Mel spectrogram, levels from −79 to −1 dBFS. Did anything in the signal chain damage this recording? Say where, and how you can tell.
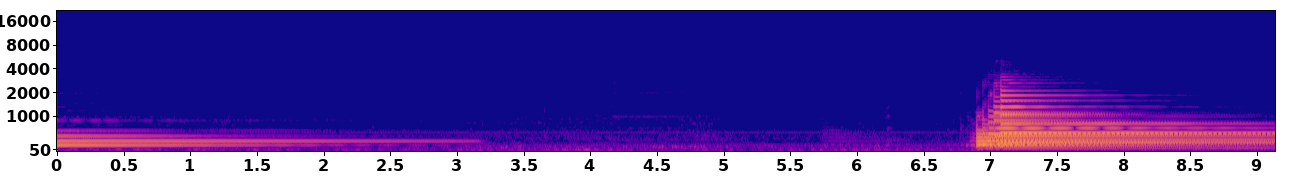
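No, nothing in the signal chain damaged this music; it went through a G.722 call path at 64 kbps, which leaves nothing above 8 kHz.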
